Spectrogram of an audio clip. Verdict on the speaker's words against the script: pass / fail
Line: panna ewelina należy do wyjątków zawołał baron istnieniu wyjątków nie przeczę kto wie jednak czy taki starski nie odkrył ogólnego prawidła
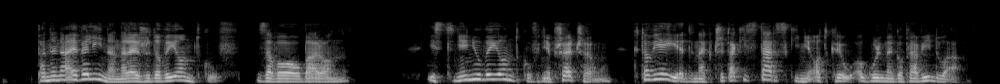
pass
